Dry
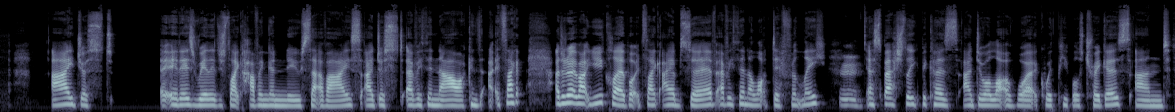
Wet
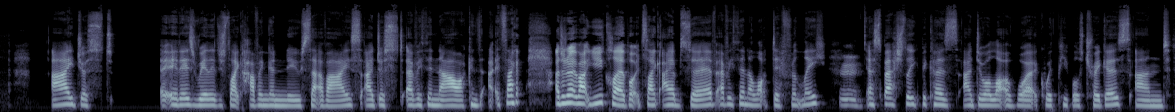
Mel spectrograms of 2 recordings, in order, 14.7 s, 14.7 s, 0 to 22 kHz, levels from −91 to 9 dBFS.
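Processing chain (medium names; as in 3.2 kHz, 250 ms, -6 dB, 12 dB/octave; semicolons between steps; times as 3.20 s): 6.39–8.41 s: ten-band graphic EQ 250 Hz +4 dB, 500 Hz -3 dB, 1 kHz +6 dB, 2 kHz -5 dB, 4 kHz +10 dB, 8 kHz +9 dB; trim -3 dB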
